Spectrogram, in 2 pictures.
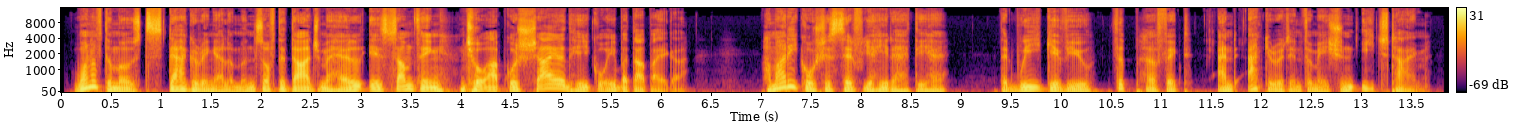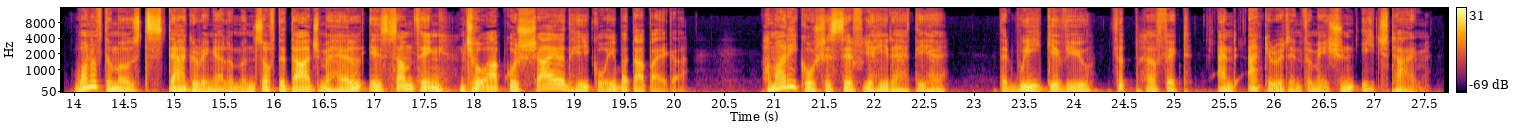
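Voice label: Hinglish, India, male; voice over talent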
